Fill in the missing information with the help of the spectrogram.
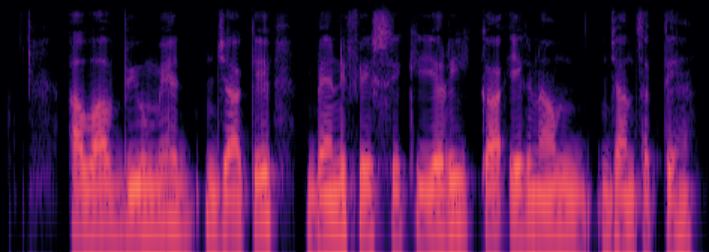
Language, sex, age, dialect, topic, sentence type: Hindi, male, 18-24, Kanauji Braj Bhasha, banking, statement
